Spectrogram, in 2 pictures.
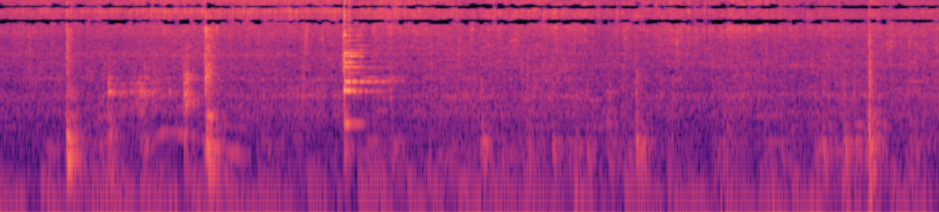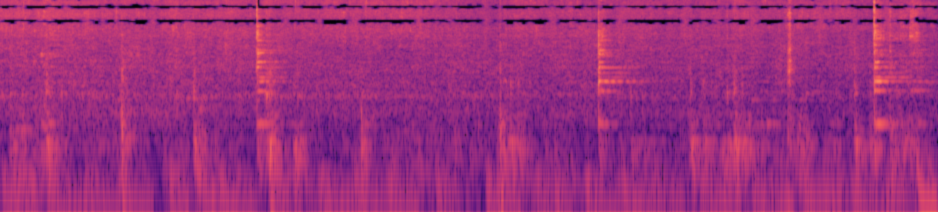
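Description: Flat beans sizzling in hot oil in an aluminium pot as a metal spoon stirs them, with a sharp clink of the spoon against the pot now and then.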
